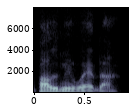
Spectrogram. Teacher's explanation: this balmy the L is always silent L is not pronounced you'll be surprised to know that it is a longer sound and L is silent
